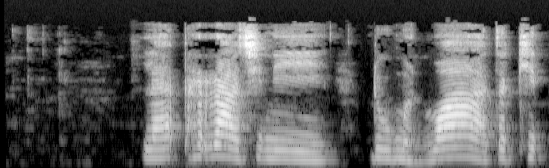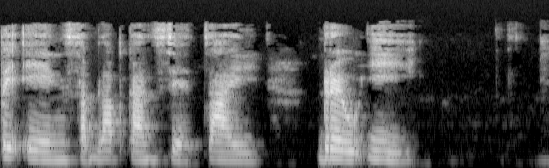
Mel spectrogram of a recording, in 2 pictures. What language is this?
Thai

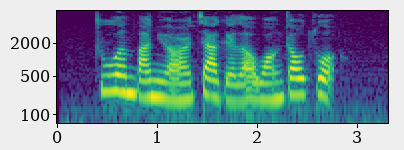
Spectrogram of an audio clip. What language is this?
Chinese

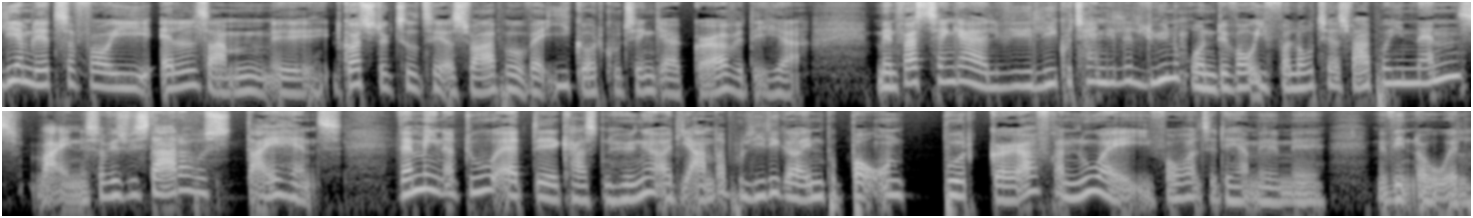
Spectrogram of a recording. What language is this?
Danish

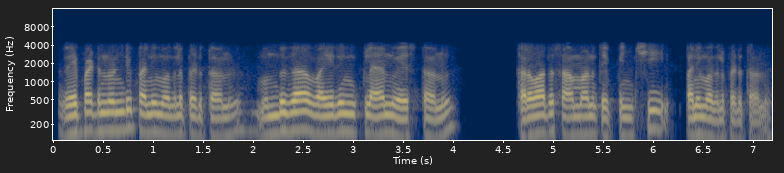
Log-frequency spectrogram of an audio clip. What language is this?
Telugu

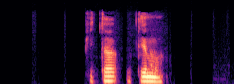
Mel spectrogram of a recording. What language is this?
Kinyarwanda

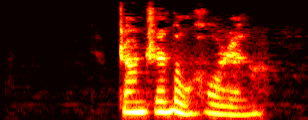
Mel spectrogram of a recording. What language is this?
Chinese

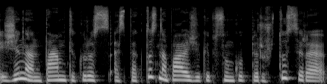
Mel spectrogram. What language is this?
Lithuanian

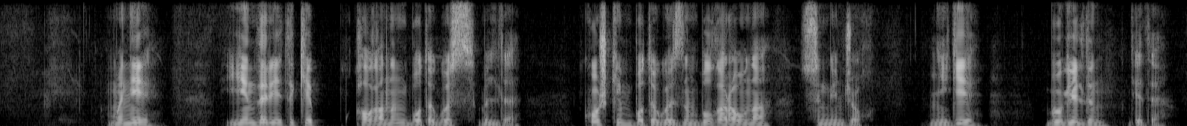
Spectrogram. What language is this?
Kazakh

